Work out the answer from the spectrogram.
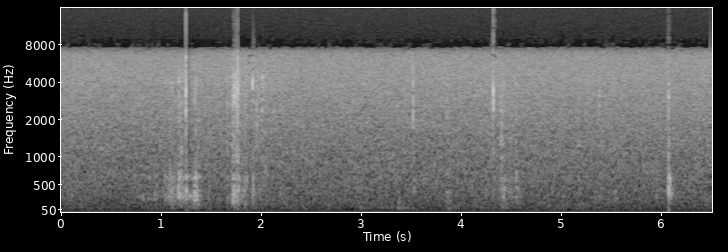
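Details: Quiet indoor hiss broken by a few sharp knocks and taps, and no animal voice.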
